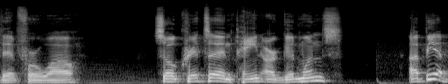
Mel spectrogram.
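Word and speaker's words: Krita: It's called Crita. So, it's spelled K.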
